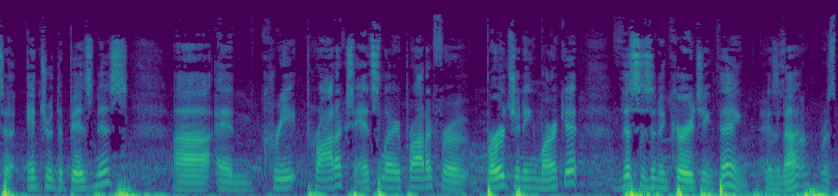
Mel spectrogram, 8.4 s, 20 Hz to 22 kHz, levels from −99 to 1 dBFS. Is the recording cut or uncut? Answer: cut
